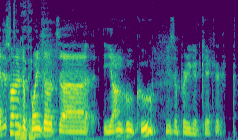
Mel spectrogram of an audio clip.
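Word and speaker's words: Younghoe Koo: Young Hoku.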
